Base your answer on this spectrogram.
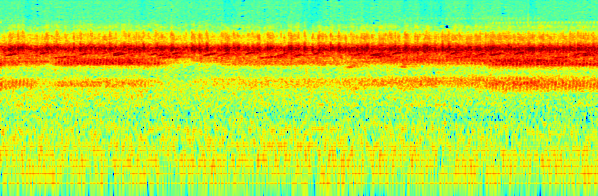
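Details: Tree frogs at night in a North Carolina backwoods swamp, many voices blending into a constant piercing trill, with a fainter lower drone holding steady throughout and no gaps in the sound.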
